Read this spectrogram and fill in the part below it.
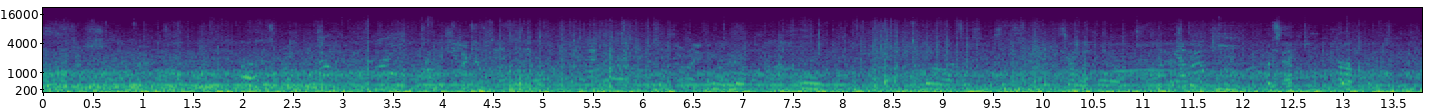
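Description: An airliner's wheels rumble over the taxiway.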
